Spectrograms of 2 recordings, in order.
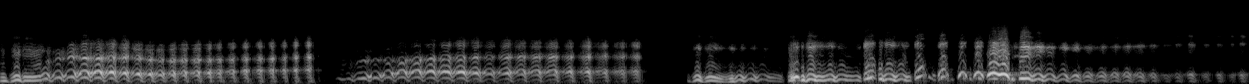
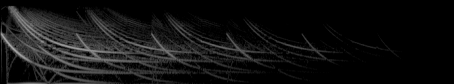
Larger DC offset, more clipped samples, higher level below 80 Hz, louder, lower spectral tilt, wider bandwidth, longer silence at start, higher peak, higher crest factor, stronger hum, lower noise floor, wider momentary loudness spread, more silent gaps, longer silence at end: neither; neither; first, -62 dBFS vs -72 dBFS; about the same, -27 LUFS vs -27 LUFS; first, -9 dB/octave vs 2.5 dB/octave; second, 6.4 kHz vs 16 kHz; about the same, 0 s vs 0 s; first, -8 dBFS vs -14 dBFS; about the same, 18 dB vs 18 dB; neither; second, -59 dBFS vs -77 dBFS; second, 17 LU vs 26 LU; neither; second, 0 s vs 1.3 s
